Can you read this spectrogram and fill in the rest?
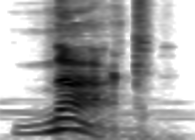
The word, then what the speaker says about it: knack: It's knack, K N A C K. The first K is silent.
